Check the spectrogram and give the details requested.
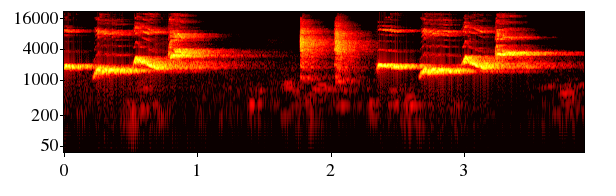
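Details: White-rumped shama song for agitating other birds: loud whistled notes climbing in steps, two crisp harsh clicks in the middle, then the same rising whistled phrase again.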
